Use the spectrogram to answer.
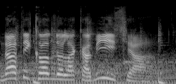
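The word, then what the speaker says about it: Nati con la camicia: Le titre d'origine est Natty la camica, la camicia, ya, yeah, ici, merci. Dis-le l'italien si tu le prononces. Ah si, je vais le prononcer mieux que toi. Nati con de la camicia. Euh, c'est mieux tout d'un coup. C'est mieux, c'est mieux. Oui, effectivement, c'est mieux.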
